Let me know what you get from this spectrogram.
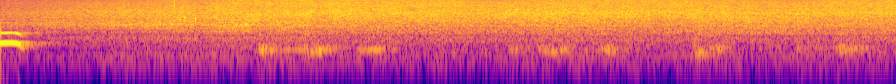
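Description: Udon noodles and peanut satay sauce sizzling in a hot frying pan as they are tossed with chopsticks: a steady frying hiss.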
